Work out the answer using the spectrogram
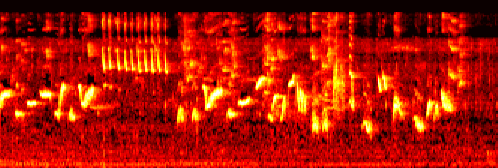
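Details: Male white-rumped shama courting a fierce female with a loud, rapid medley of short whistles, slurred notes and a quick high rattling trill, packed tightly together.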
